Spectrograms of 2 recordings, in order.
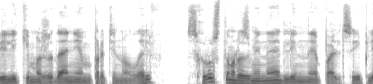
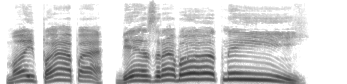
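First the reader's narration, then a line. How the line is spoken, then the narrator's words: Ecstatic child's yell. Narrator (Russian): С еще большим восторгом завопила дочь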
